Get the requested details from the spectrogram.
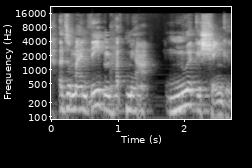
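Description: Talking at a fairly slow pace, a man shows ordinary pitch variation over noticeable background noise. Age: 50s. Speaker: fitness coach and podcast co-host. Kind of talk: casual chat. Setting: office. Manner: animated.

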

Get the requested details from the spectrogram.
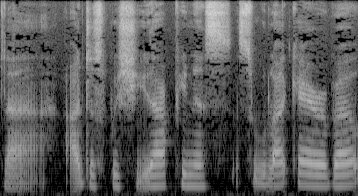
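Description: A woman speaks at a fairly slow pace. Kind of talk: spoken word poetry, a heartfelt rhyming piece about love and family. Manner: raw, intimate, confessional, emotional and conversational.

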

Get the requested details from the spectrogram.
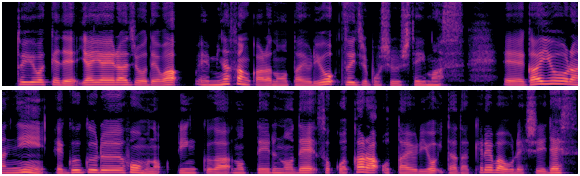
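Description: A woman with an unremarkable speaking voice talks at a fairly quick pace with hardly any pauses, at a medium pitch with ordinary pitch variation, in a dry, close sound with no echo. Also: very clean recording, silent background. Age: 30s. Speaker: freelancer and podcast co-host. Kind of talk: casual chat.

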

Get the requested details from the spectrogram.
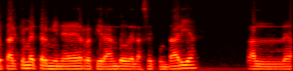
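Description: A man's fairly low-pitched voice moves along at a fairly quick clip. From Nicaragua, Managua. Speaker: software architect. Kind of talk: interview. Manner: halting.

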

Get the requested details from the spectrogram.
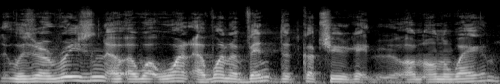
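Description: A man's medium pitch with ordinary pitch variation, a moderate pace and very even loudness, with audible room echo and noticeable background noise. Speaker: podcast co-host. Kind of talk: casual interview.

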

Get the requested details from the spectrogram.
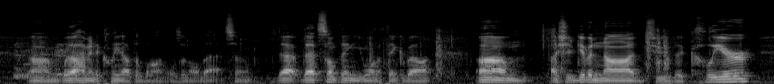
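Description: Speaking at a fairly quick pace, a man with a very deep, low pitch and vocal fry uses lively intonation and big swings in loudness. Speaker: pen shop video host. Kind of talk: casual product talk video.

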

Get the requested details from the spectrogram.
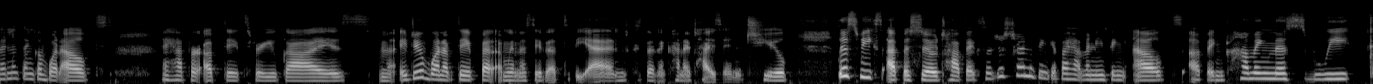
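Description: Speaking in a plain, everyday voice, a woman uses a fairly high pitch and lively intonation at a moderate pace, with big swings in loudness. The background is quiet and the sound dry and close, with no echo. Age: 20s. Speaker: podcast host and fitness class instructor. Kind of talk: casual solo chat.

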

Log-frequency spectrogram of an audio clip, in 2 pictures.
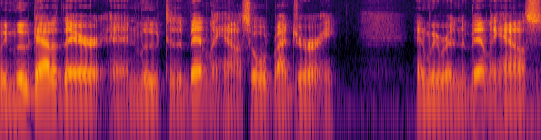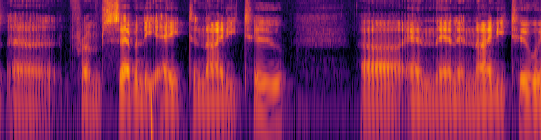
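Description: Deep and very low, a man's voice carries vocal fry and fairly even intonation. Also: very clean recording, silent background. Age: 70s. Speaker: storyteller, local historian. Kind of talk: casual chat. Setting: museum basement recording room.

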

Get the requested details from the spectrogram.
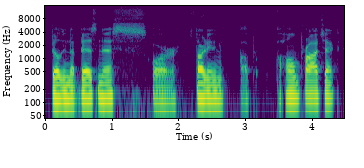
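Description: A man with an American accent talks at a medium pitch in a monotone, flat intonation. The recording is very clean, with a silent background. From US Midwest, Ohio and Detroit area. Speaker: podcast co-host. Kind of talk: casual chat.

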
